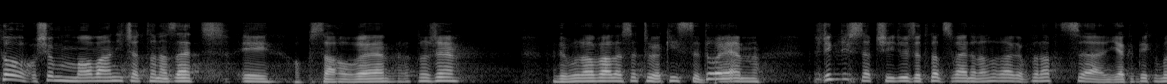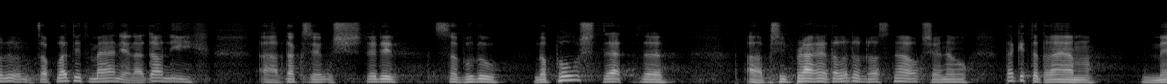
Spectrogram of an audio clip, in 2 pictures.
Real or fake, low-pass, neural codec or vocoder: fake; 7.2 kHz; codec, 16 kHz in and 24 kHz out, 0.4 kbps, LongCat-Audio-Codec, two codebook decoder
